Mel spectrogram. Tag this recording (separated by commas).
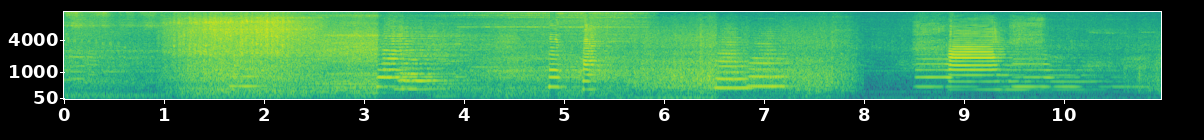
Bird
